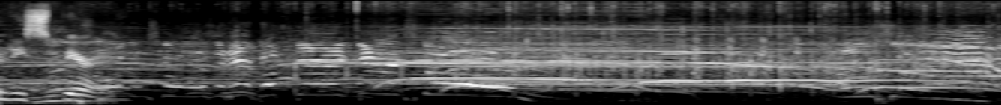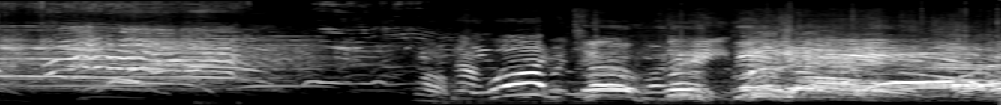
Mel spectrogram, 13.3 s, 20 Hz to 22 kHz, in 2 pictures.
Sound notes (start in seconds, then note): 3.6 cheers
